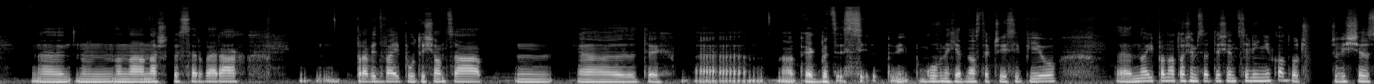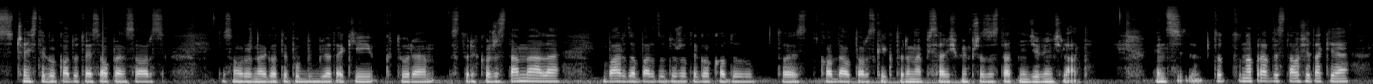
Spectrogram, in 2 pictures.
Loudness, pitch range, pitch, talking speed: -19 LUFS, 120-140 Hz, 125 Hz, 130 wpm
